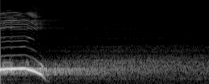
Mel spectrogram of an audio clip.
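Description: A man's short, high 'ooh!' of disgust, one voiced cry rising then falling in pitch over about half a second. After it comes only faint background noise dying away.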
